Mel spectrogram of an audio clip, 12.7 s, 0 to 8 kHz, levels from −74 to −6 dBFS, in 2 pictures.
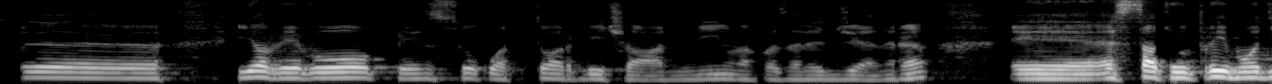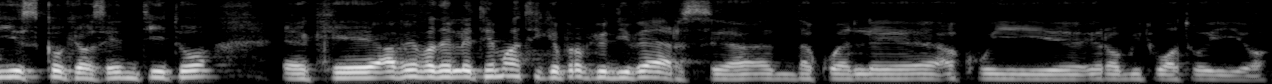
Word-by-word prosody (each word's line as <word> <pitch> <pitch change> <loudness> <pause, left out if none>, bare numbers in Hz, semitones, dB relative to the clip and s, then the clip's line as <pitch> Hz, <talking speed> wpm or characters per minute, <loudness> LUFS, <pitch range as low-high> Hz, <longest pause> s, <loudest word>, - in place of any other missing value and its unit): ehm, 150 -3 -5 0.3
io 170 +2 0
avevo 150 +1 0
penso 135 0 -10
14 125 -1 -12
anni, 110 +4 -15
una 115 -3 -16
cosa 115 -1 -18
del 115 0 -15
genere, 115 +6 -11 0.3
ehm, 130 -1 +1
è - - +3
stato 160 +2 +5
il 150 - +2
primo 160 0 +5
disco 175 +2 +2
che 165 -3 0
ho 145 - +3
sentito, 165 +5 0 0.3
ehm, 135 -1 -1
che 150 +4 +4
aveva 170 +3 +5
delle 175 +1 +6
tematiche 185 -3 0
proprio 170 -1 0
diverse, 160 -4 0
eh, 130 +1 -3
da 125 0 -8
quelle 130 0 -4
a 130 - -7
cui 125 -2 -6 0.2
ero 130 -1 -5
abituato 120 -1 -7
io. 110 -3 -10
135 Hz, 160 wpm, -24 LUFS, 125-160 Hz, 0.3 s, delle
